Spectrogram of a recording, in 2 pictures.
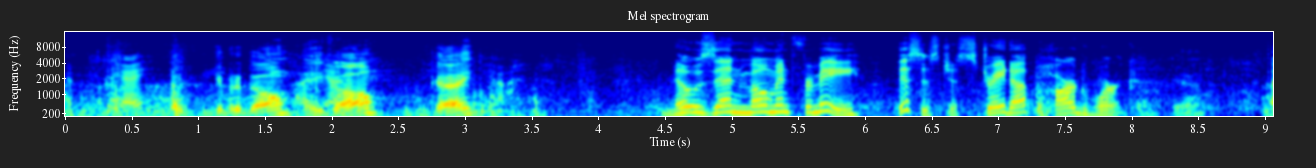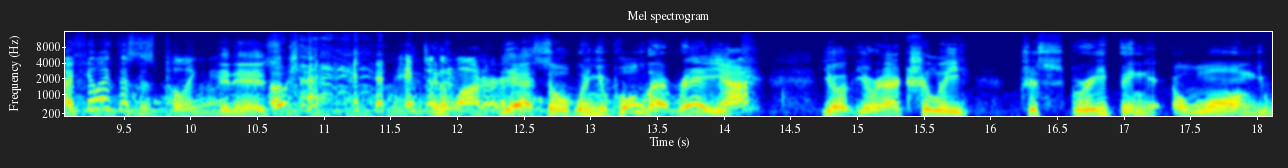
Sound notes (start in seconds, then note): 10.6 laughs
